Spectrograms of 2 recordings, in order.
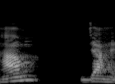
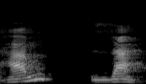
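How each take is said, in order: First: The middle consonant is a j sound. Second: The middle consonant is a z sound. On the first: The speaker calls it wrong. "এটা জিম থেকে হয় হাম জাহ" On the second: The speaker calls it right. "কিন্তু এটা হবে ঝা থেকে হাম জাহ"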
